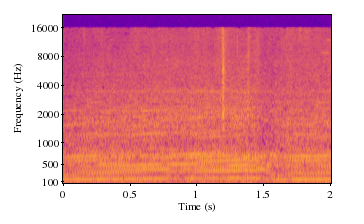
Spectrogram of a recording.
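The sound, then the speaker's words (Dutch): A Lexus LC convertible's engine revs with a steady, loud, deep harmonic growl for two seconds, its pitch dipping slightly partway through before holding again, with no voices. “Ja, de Lexus LC Cabrio.”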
